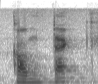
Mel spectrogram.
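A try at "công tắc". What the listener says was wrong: No final consonant sound.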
